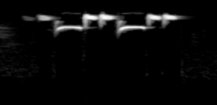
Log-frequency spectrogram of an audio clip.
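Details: Song of a varied tit, a high piping note followed by a longer lower whistle, the pattern repeated briskly three times against a silent background.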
